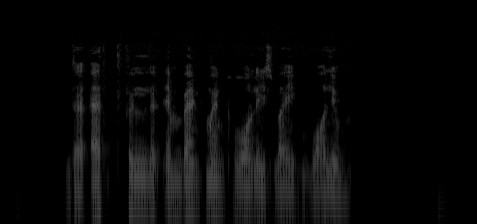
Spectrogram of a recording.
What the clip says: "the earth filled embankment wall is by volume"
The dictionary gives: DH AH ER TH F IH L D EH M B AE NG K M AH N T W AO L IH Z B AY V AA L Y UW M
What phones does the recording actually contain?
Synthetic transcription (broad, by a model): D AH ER T F IH L D EH M B AE NG K M AH N T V AO L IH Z B AY V AA L Y UW M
